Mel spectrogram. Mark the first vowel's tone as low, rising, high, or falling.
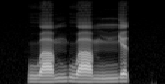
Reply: rising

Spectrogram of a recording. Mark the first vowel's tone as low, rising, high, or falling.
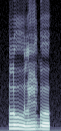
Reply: falling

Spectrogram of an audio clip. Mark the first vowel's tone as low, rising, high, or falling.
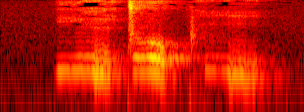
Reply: falling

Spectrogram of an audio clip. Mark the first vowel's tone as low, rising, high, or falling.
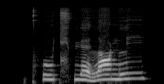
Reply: high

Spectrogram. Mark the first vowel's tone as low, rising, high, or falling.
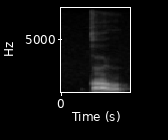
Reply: low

